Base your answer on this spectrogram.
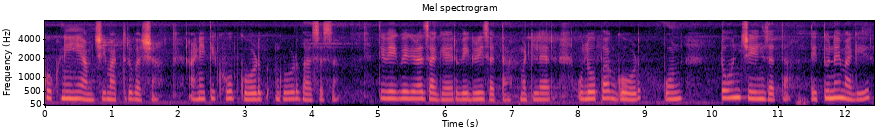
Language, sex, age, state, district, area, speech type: Goan Konkani, female, 18-30, Goa, Pernem, rural, spontaneous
